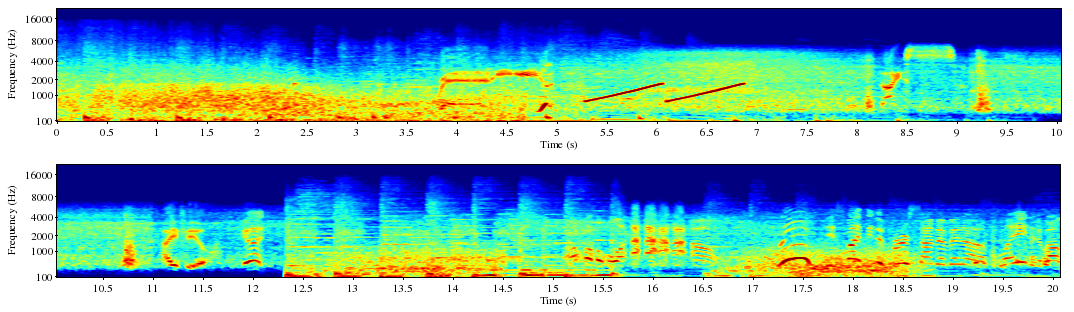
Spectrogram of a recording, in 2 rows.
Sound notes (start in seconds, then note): 5.4 animated boinging; 12.4 upbeat music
